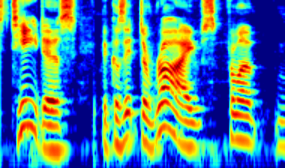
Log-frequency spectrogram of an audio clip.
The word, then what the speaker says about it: Tidus: like tidy us please I said Titus before until you told me about the mythology thing and then and then I was okay calling him Titus it's actually pronounced tedu's I go giant by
